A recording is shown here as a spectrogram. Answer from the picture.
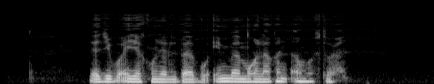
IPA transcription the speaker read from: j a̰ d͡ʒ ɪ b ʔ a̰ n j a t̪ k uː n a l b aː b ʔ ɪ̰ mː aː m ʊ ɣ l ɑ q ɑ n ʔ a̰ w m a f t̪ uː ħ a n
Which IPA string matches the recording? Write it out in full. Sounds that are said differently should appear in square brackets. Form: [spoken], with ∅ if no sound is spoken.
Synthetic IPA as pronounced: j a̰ d͡ʒ ɪ b ʔ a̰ n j a [∅] k uː n a l b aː b ʔ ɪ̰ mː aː m ʊ ɣ l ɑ q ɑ n ʔ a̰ w m a f t̪ uː ħ a n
